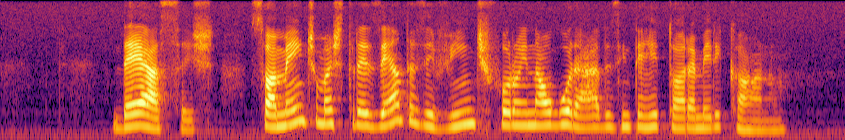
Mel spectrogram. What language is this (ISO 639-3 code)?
por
